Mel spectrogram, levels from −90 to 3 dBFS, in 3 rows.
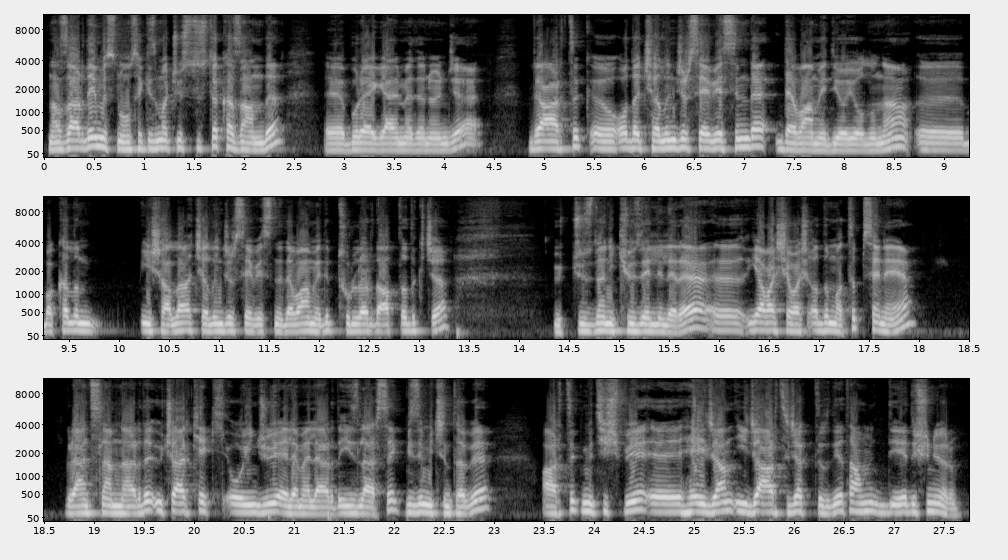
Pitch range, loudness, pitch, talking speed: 120-145 Hz, -18 LUFS, 130 Hz, 130 wpm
